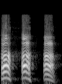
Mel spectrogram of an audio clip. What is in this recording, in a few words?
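Vox Happy, Korean; KaselB; kingsraid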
